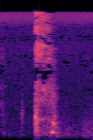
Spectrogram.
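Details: A sick young son, whose doctor plans a blood test if the cough does not ease, gives a single short, harsh cough with a brief second push at the end, in a quiet indoor room.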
